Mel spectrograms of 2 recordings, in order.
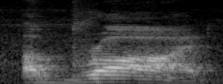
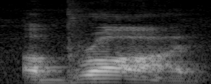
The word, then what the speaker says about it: abroad: abroad overseas other countries Now in America this is an aw sound which is like that abroad abroad her pronunciation sounds a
